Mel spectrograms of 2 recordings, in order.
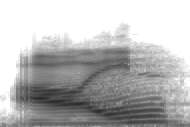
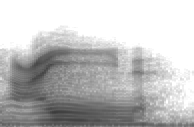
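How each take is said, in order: First: The vowel sounds dark and heavy, as if emphatic. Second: The vowel sounds light and plain, not emphatic. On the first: The speaker calls it wrong. "often people say like ayn, ayn, uh, as if it's emphatic" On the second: The speaker calls it right. "the most correct way to pronounce the name of the letter is ayn"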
